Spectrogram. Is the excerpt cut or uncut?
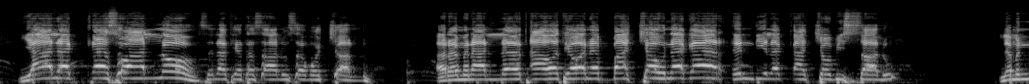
cut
